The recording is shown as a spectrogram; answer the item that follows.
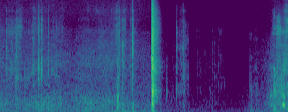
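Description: Toy revolver handled with a few light clicks, then one sharp, loud snap a little past halfway as it is fired.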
